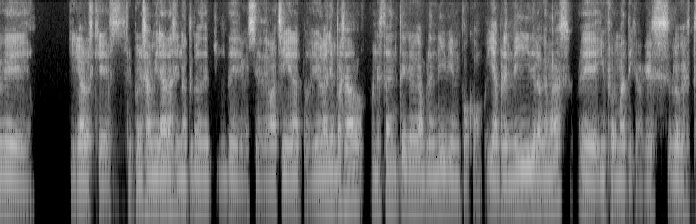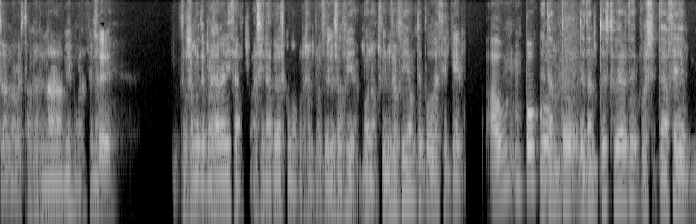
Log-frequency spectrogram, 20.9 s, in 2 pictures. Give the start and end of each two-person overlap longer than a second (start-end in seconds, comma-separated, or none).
none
